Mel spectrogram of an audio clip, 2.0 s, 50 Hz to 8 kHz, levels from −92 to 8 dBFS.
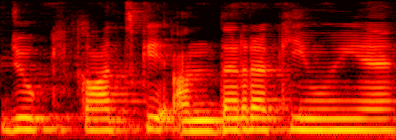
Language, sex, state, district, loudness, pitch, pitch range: Hindi, female, Uttar Pradesh, Jyotiba Phule Nagar, -27 LUFS, 200 Hz, 195-205 Hz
